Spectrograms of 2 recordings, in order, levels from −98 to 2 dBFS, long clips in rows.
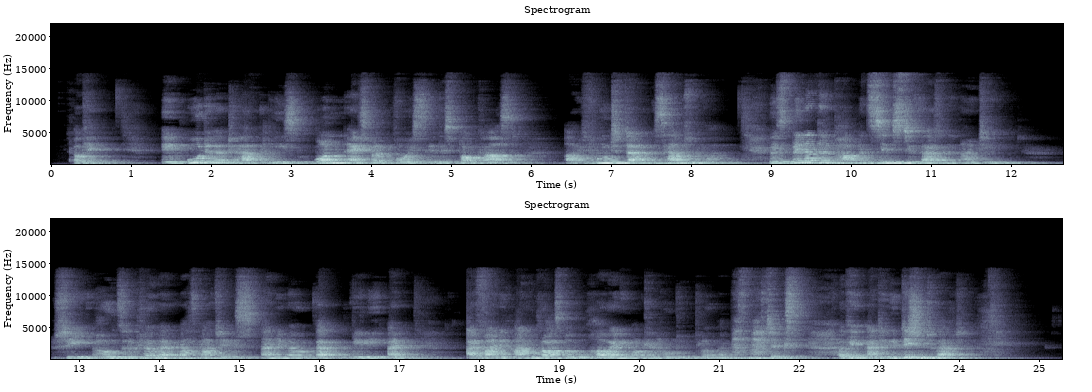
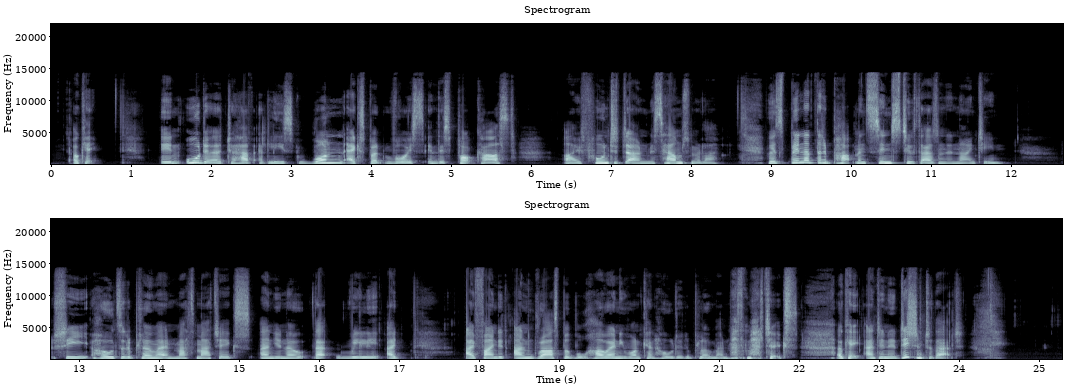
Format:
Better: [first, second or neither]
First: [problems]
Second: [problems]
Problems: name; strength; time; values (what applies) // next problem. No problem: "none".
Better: second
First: room echo; strong; dies away in 1.1 s // off-mic speech; far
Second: none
